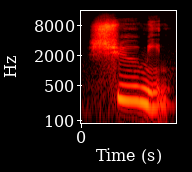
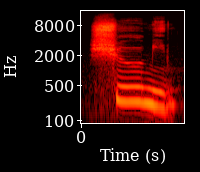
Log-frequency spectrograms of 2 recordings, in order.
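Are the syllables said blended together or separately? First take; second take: blended; blended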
